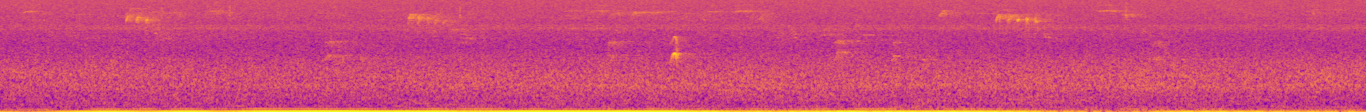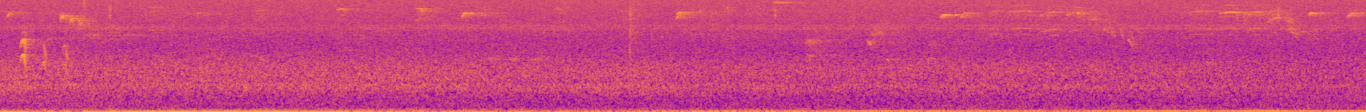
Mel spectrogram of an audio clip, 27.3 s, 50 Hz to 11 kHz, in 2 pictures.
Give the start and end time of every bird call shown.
[1.10, 4.60] Black-capped Chickadee (Poecile atricapillus)
[6.50, 9.40] American Robin (Turdus migratorius)
[9.80, 10.50] Black-capped Chickadee (Poecile atricapillus)
[14.10, 14.50] American Robin (Turdus migratorius)
[14.20, 27.30] Black-capped Chickadee (Poecile atricapillus)

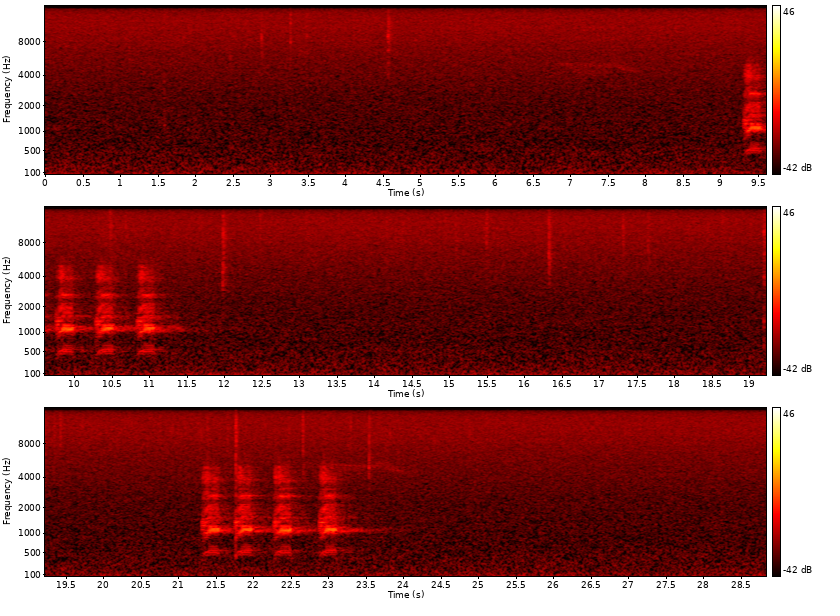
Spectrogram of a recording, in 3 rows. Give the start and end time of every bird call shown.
[8.90, 11.90] Common Raven (Corvus corax)
[21.10, 24.10] Common Raven (Corvus corax)

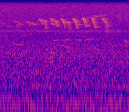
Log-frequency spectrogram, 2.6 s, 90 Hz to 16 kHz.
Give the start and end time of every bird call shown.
[0.00, 2.50] Slate-throated Redstart (Myioborus miniatus)

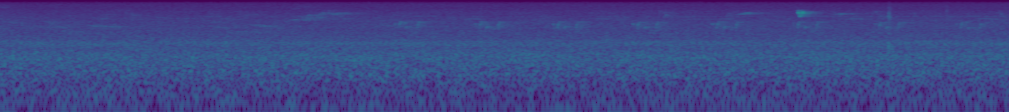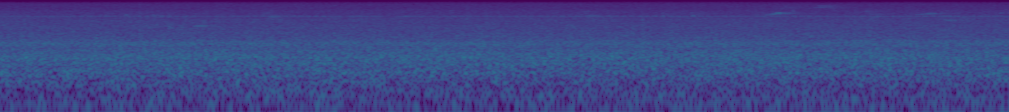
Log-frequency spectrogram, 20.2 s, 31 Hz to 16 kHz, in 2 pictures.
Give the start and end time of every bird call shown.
[3.96, 10.06] Cabanis's Wren (Cantorchilus modestus)
[7.86, 8.16] White-eared Ground-Sparrow (Melozone leucotis)

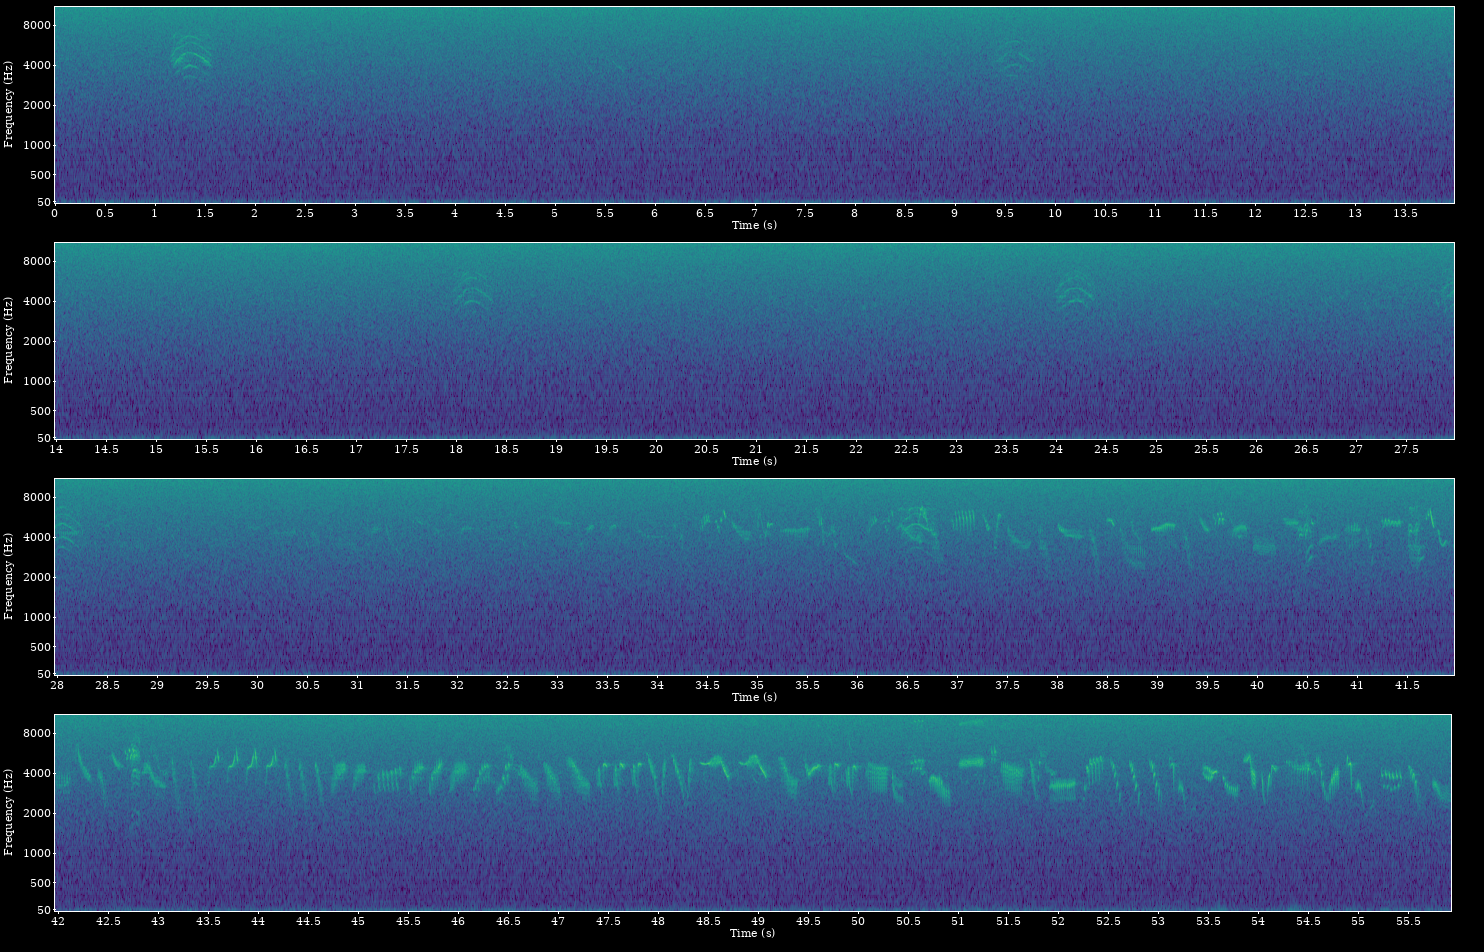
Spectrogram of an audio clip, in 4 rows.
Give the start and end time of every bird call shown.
[1.10, 1.60] Hawaii Amakihi (Chlorodrepanis virens)
[9.40, 9.80] Hawaii Amakihi (Chlorodrepanis virens)
[18.00, 18.40] Hawaii Amakihi (Chlorodrepanis virens)
[24.00, 24.40] Hawaii Amakihi (Chlorodrepanis virens)
[27.90, 28.30] Hawaii Amakihi (Chlorodrepanis virens)
[30.10, 55.93] Eurasian Skylark (Alauda arvensis)
[36.50, 36.80] Hawaii Amakihi (Chlorodrepanis virens)

